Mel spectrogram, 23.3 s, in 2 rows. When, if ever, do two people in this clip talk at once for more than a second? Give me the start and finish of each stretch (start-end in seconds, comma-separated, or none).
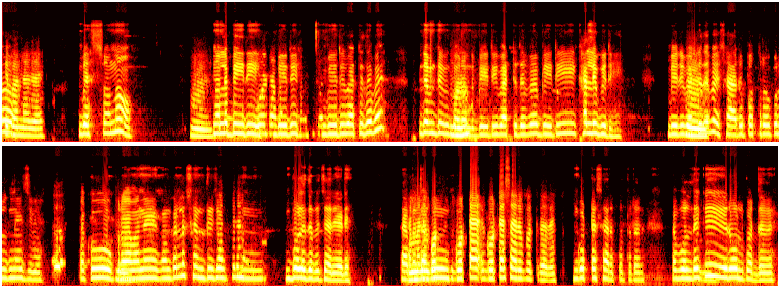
none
